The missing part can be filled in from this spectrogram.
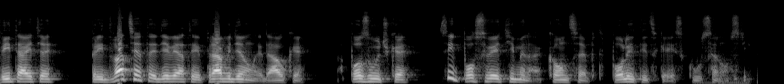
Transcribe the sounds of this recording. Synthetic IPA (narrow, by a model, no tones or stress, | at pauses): ʋit̪ajcɛ | pɾid̪ʋat͡sɪat̪ɛjɟɛʋɪat̪ɛjpɾaʋiɟɛlnɛjd̪aːʊkɛ | apɔzʋut͡ʃkɛ | sipɔsʋɪɛcimɛna̰kɔnt͡sɛpt̪pɔlit̪it͡skɛ̰jskuːsɛnɔ̰sci̥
